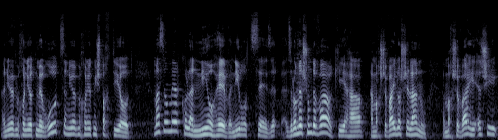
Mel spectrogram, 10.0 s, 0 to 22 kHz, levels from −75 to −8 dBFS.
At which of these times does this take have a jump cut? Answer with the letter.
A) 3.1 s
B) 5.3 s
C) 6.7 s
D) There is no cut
A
